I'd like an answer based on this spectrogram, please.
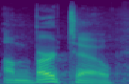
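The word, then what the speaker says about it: Humberto: And then eventually we'll get into the second column of names, which is going to start with Umberto. The H is silent on that name.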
